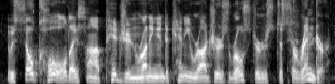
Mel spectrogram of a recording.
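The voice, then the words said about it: Impression of Johnny's talk-show cadence. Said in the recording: “my one impression. ... your natural cadence is not dissimilar to his ... I've watched a lot of Johnny over the years”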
